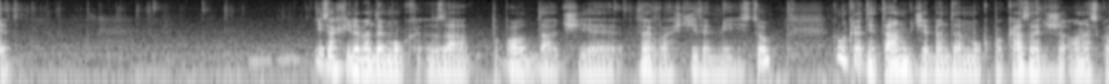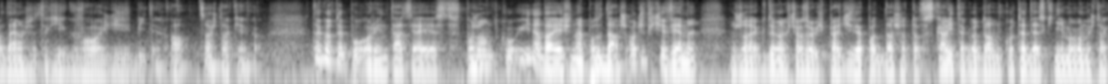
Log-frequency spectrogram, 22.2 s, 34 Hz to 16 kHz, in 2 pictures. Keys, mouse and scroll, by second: 0.4 ctrl+click, 0.4 a, 2.0 b, 2.2 g, 6.5 shift+click, 6.5 a, 7.9 b, 8.2 s, 10.4 click, 10.4 g, 13.2 click, 13.2 a, 14.1 a, 17.8 middle click, 19.2 middle click.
